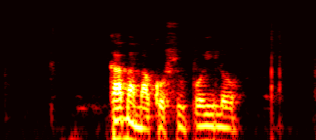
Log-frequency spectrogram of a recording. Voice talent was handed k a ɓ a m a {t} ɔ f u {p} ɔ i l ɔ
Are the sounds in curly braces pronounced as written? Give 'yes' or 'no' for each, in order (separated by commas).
no, yes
